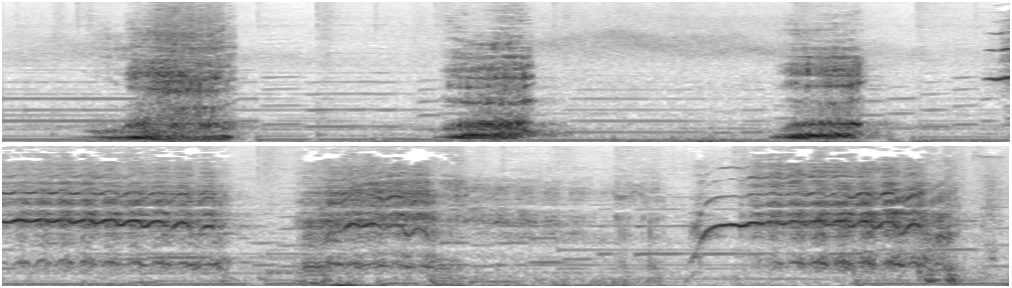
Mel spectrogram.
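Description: Three short, loud low calls from a walrus in the first half, then a horse whinnying several times in high, wavering calls, over background music.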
